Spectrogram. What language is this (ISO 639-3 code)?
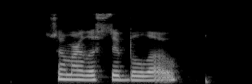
eng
